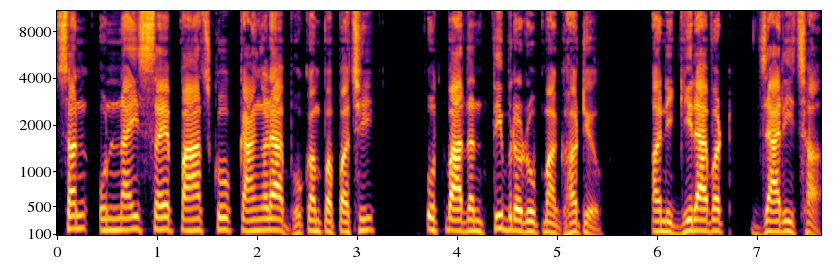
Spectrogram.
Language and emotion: Nepali, neutral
